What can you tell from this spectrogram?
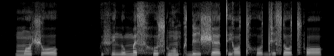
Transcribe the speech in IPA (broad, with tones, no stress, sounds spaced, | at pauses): m ɔ̃˧ ʃ o˨˦ | fʲ ũ˨ n u˧ m ɛ˦ s h u˦ s ɡ õ˦ k ɗ i˧ ʃ ɛ˦˨ t j ɔ˧ tʰ o˨ d i˦ s ɾ o˧ t͡sʼ ɔ˧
